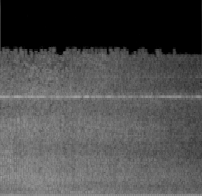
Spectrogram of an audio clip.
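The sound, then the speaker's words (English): A steady, droning whir of helicopter rotors and engines at the presidential palace in the Philippines, the helicopters taking the Marcos family out of the palace, with strong low tonal hum and a rapid rhythmic chop, continuous and fairly loud throughout, no voices. “And I remember, I don't know if I'm imagining it, but I remember hearing the whir of helicopters.”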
